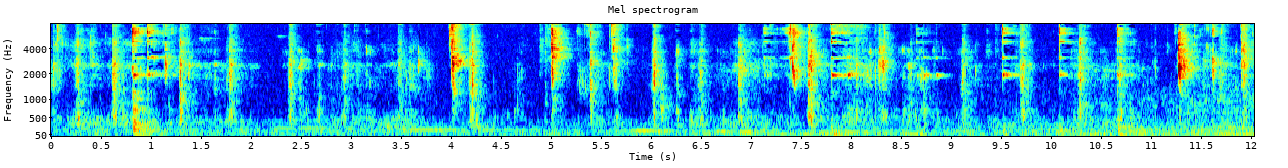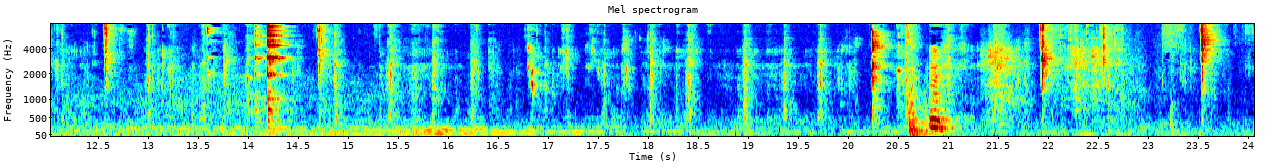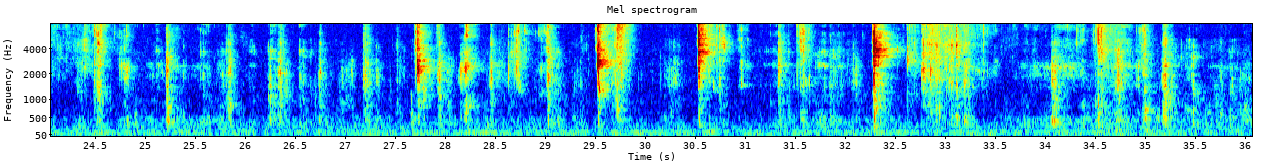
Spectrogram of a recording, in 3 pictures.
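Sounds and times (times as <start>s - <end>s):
chewing with wet mouth clicks: 0.0s - 20.6s, 21.8s - 36.0s
fork tapping and scraping plate: 13.5s - 14.9s.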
